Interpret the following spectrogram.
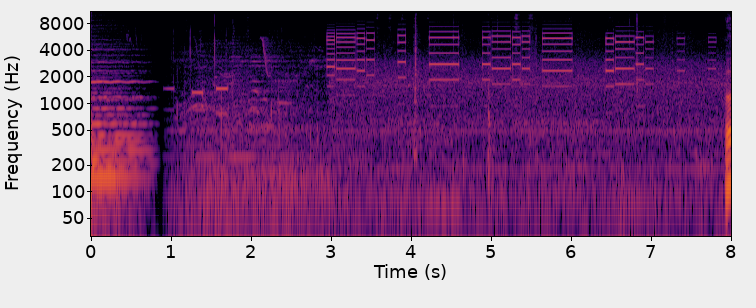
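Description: A music cue fades out within the first second. About three seconds in, a mobile phone starts ringing with an electronic ringtone: a repeating melody of short beeping notes that stops just before the end.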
